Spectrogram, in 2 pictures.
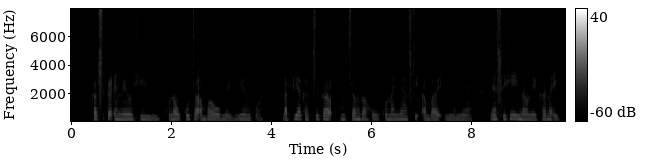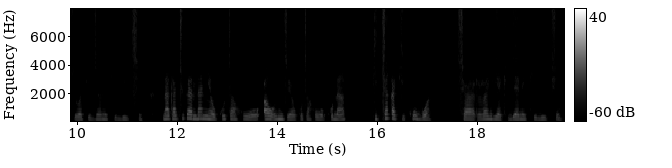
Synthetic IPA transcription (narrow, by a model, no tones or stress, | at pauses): katikaʔɛnɛɔhilikunaukutaʔa̰mbaɔumɛʄɛŋɡwa | napiakatikam̩t͡ʃaŋɡahuːkunaɲasiʔambajɔʔimɛmɛa | ɲasihiːnaɔnɛkana̰ʔḭkʰiwakiʄanikʰiɓit͡ʃi | nakatikandanijaukutahuɔauɲ̩d͡ʒɛjaukutahuɔkuna | kit͡ʃakakikuɓwa | t͡ʃaɾaŋɡijakiʄanikʰiɓit͡ʃi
